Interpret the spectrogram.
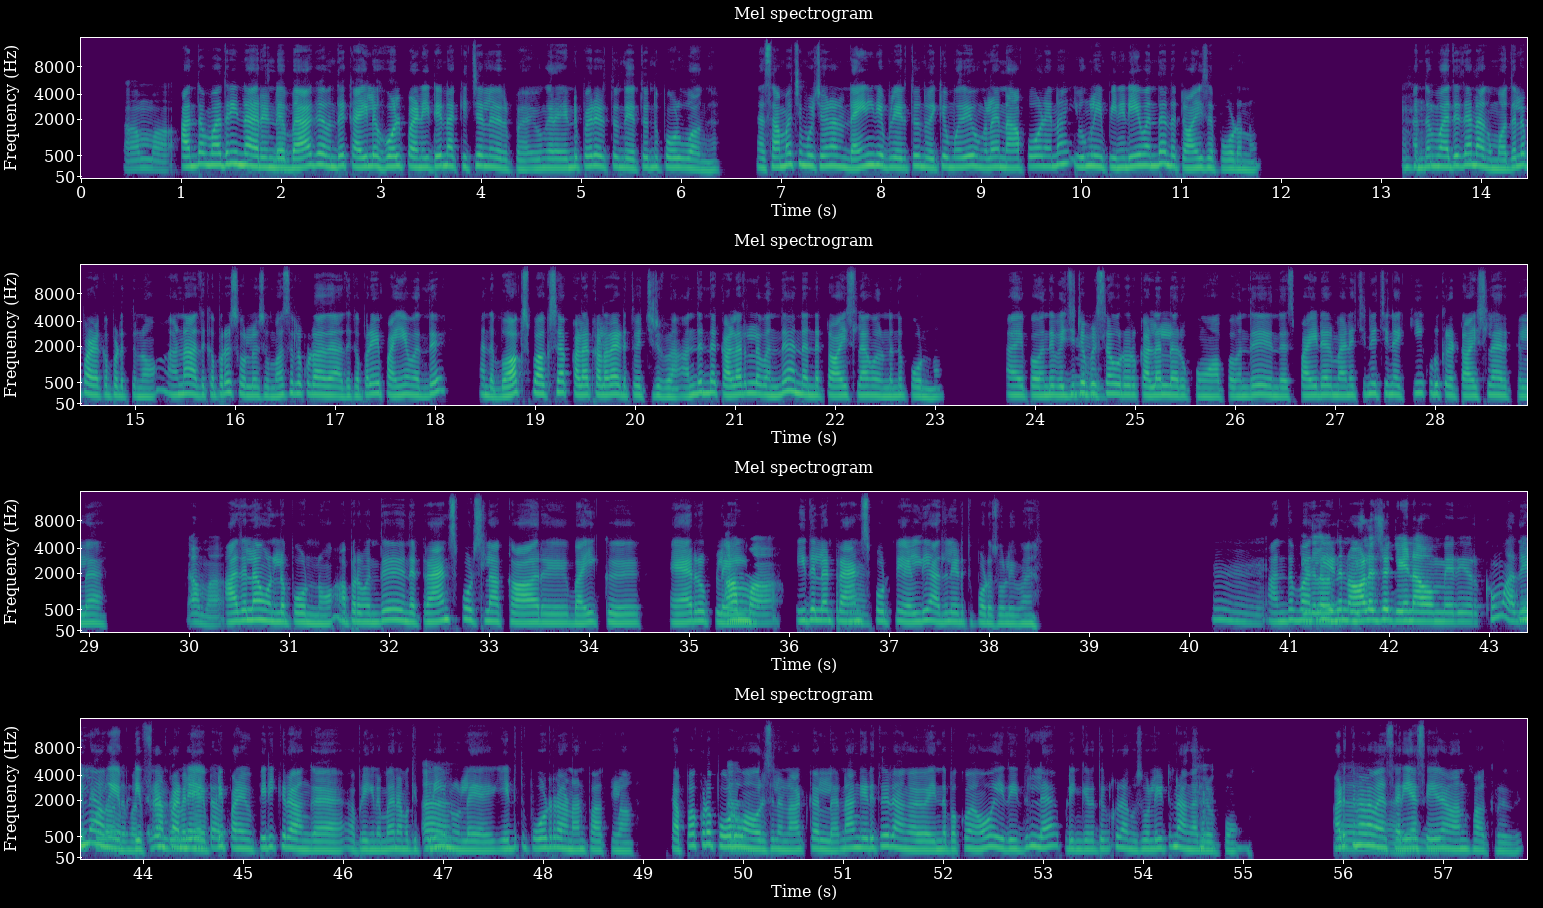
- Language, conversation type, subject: Tamil, podcast, குழந்தைகள் தங்கள் உடைகள் மற்றும் பொம்மைகளை ஒழுங்காக வைத்துக்கொள்ளும் பழக்கத்தை நீங்கள் எப்படி கற்றுக்கொடுக்கிறீர்கள்?
- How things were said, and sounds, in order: in English: "ஹோல்ட்"; in English: "டாய்ஸை"; laugh; in English: "டாய்ஸ்லாம்"; in English: "டாய்ஸ்லாம்"; in English: "ட்ரான்ஸ்போர்ட்ஸ்லாம்"; in English: "ட்ரான்ஸ்போர்ட்ன்னு"; chuckle; in English: "நாலெட்ஜ் கெயின்"; in English: "டிஃப்ரெண்ட்"; other noise; chuckle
